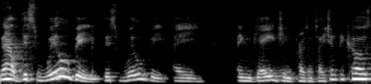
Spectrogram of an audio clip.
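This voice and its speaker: A man's dark, mellow tone with a British accent and lively intonation. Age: 50s. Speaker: pitch coach and mentor. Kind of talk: interactive online talk. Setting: video call. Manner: animated.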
